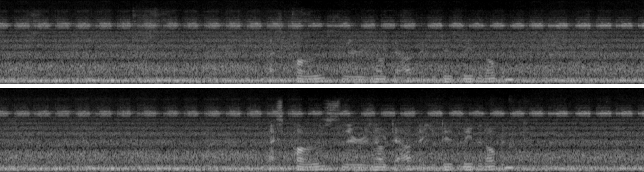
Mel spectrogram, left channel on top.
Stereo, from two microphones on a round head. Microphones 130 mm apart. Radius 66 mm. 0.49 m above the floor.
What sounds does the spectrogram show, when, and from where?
0.0 s an insect: 10° left (ahead or behind)
2.7 s a man speaking: 55° right (ahead or behind)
